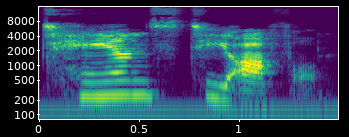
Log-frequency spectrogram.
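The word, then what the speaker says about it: TANSTAAFL: Its slang name is tanstiaphel. Tanstiaphel, that's how you pronounce that, which means there ain't no such thing as a free lunch.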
